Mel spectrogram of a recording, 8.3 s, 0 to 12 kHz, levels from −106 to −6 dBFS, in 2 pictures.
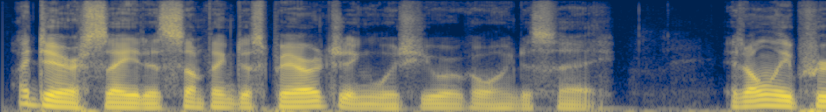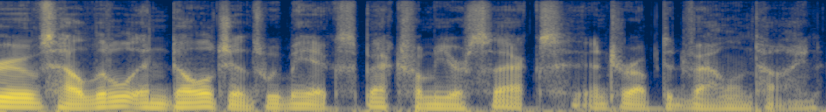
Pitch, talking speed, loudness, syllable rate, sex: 90 Hz, 195 wpm, -22 LUFS, 6.2 syllables/s, male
